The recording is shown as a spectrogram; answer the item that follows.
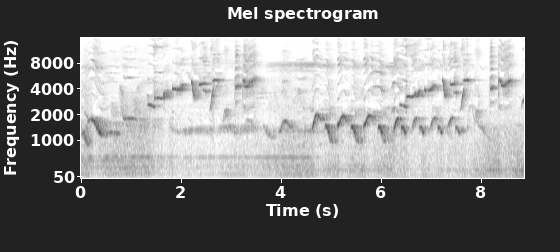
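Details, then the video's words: Black-throated laughingthrush kept caged for four months delivering continuous whistled song, repeated looping mid-pitched notes alternating with higher bright phrases, over a faint steady hum. "Khướu bạc má 4 tháng lồng, người rài giọng cực hay"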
